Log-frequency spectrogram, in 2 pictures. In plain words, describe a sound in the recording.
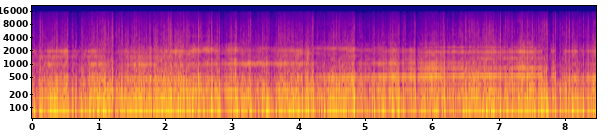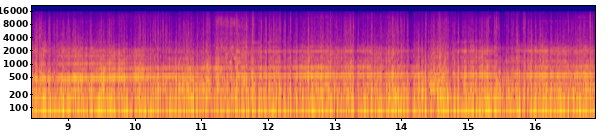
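A motorcycle engine hums steadily, its pitch slowly rising.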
